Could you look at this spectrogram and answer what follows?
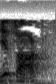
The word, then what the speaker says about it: Yitzhak: That word Isaac, it's in the Chaldee Hebrew, it's Yitzhak, and we've corrupted that into Isaac, close as our English tongues can pronounce it.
